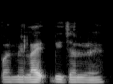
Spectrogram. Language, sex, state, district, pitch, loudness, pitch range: Hindi, male, Arunachal Pradesh, Longding, 110 Hz, -21 LUFS, 110-115 Hz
